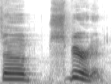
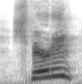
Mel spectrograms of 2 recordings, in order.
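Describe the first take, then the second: First: Said in the usual way. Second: Higher, disbelieving echo of spirited; incredulous echo. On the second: Acted. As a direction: throw the word Spirited back in disbelief.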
